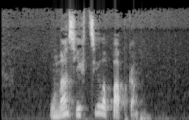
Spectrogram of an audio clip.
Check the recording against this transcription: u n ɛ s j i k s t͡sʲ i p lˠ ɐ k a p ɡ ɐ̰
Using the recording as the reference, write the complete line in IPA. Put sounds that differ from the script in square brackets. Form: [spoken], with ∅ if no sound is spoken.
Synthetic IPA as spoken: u n [a] s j i [x] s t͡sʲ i [∅] lˠ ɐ [p] a p [k] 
